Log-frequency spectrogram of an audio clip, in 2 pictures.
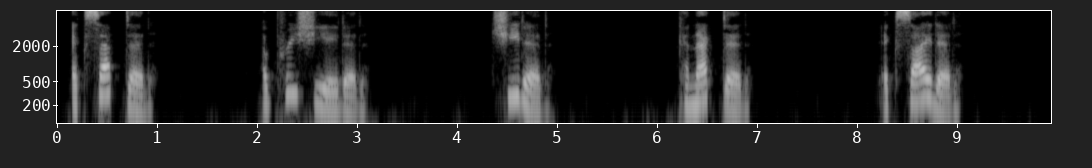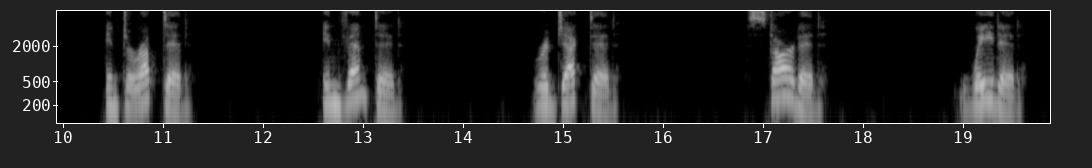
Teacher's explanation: the second pronunciation of e d is like e d with an extra syllable after verbs ending with a t or d sound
